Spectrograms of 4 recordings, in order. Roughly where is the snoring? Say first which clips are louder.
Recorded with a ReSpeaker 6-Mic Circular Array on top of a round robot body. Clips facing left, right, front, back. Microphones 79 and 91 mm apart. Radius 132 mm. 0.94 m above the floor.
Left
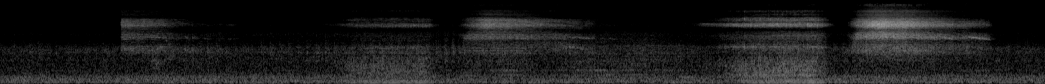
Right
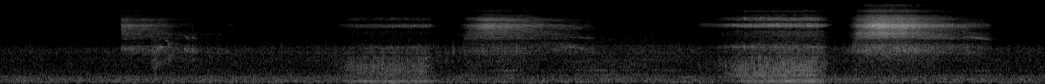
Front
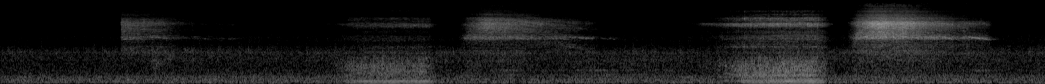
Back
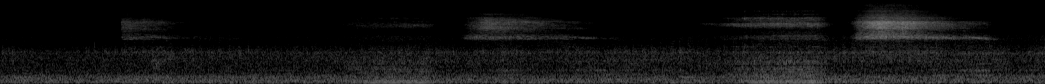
Even, even; ahead.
